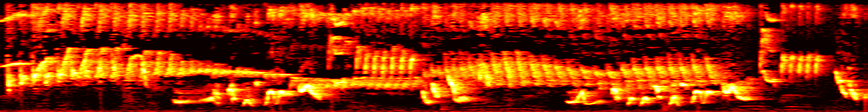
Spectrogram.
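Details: Twenty-one-year-old white-rumped shama in captivity singing vigorously: long rapid high trills and chattering runs layered with sweeping whistles, almost without pause.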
